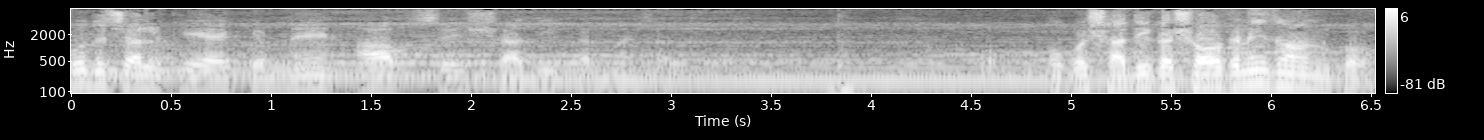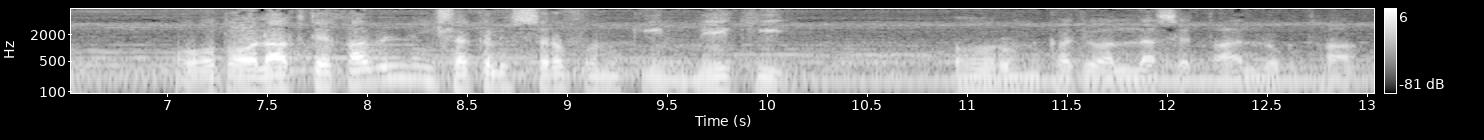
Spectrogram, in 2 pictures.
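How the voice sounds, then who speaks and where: With music playing behind him, a man talks at a fairly low pitch, his voice making very wide pitch swings. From Pakistan. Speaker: Islamic scholar and preacher. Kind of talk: religious sermon. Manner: calm.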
